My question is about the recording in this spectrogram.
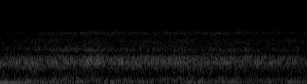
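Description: Near silence: faint room tone with a soft, even hiss and a low hum.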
